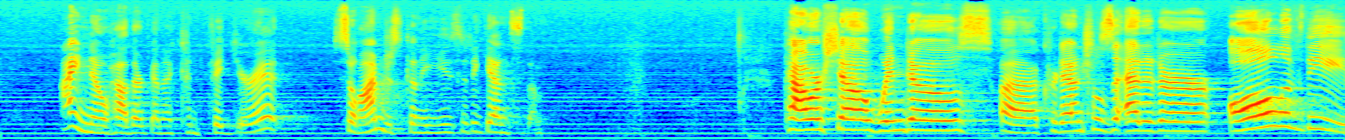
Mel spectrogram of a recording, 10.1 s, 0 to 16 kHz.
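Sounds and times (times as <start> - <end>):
electrical mains hum: 0.0 - 10.0
woman speaking: 0.5 - 4.1, 5.9 - 10.0.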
